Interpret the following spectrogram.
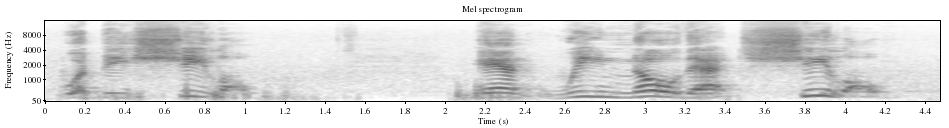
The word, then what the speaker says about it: Shilo: Sheila now in the West Christians would say Shiloh but the proper Hebraic pronunciation would be Sheila and we know that Sheila was where the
